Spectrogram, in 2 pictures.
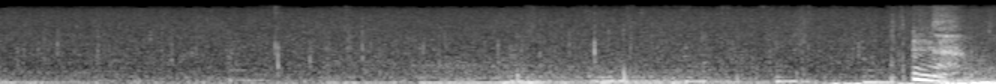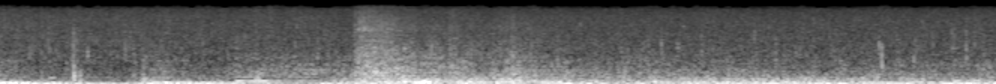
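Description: Footsteps scuff and thud on stone.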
